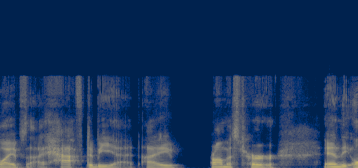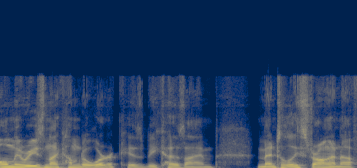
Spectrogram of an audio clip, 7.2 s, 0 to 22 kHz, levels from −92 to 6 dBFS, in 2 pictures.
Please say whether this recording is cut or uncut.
uncut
